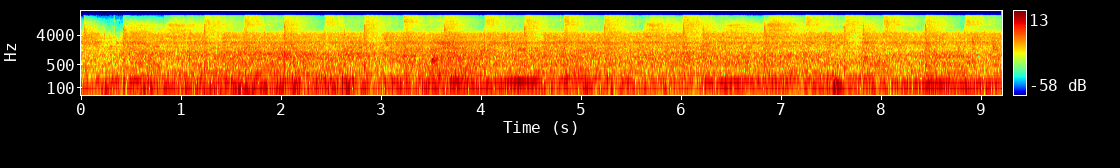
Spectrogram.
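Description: Race cars on a dirt track rolling to the start, a steady, dense engine drone with a low rumbling hum that holds level throughout, with no voices.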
